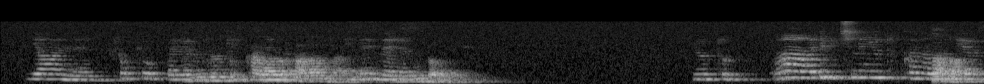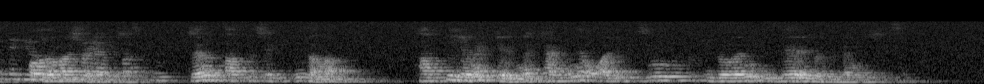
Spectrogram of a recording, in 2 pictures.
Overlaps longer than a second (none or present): present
